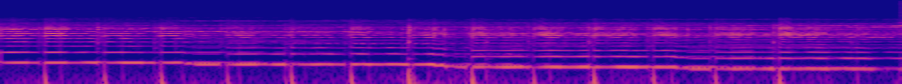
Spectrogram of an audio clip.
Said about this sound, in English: that has a shimmer reverb, it has a tremolo, and it has the onboard overdrive from the Cerberus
